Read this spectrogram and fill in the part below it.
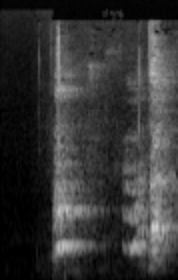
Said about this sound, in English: my dogs are going nuts. I think someone's at my front door.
